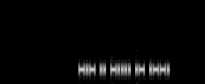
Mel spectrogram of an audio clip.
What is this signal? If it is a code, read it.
Morse code, heard as a keyed tone, about 68 wpm, 690 Hz. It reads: KI6AP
